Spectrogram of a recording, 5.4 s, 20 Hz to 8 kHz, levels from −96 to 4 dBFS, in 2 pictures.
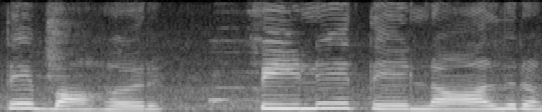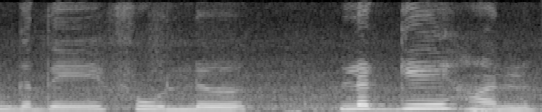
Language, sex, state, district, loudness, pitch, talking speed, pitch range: Punjabi, female, Punjab, Kapurthala, -16 LUFS, 255 Hz, 110 wpm, 230-295 Hz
